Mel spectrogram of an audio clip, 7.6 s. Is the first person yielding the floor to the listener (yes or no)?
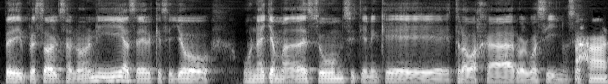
yes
